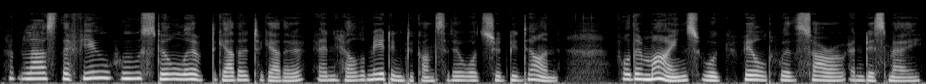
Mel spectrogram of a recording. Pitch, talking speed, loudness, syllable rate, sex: 210 Hz, 180 wpm, -16 LUFS, 4.9 syllables/s, female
